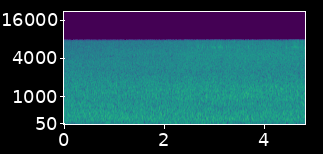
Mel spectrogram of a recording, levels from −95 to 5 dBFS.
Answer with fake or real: real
